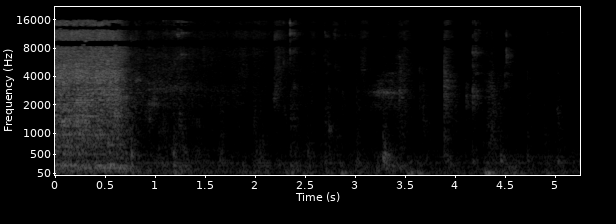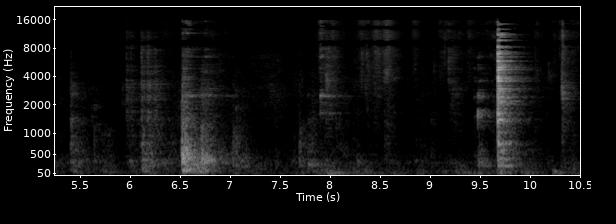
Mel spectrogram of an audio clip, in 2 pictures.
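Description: Fork and chopsticks clicking against ceramic dinner plates while eating. The clicks are scattered and soft, with a sharper clink about two-thirds of the way through and the loudest one just before the end; a brief rush of noise is heard in the first second.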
